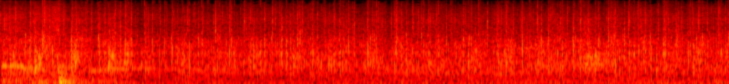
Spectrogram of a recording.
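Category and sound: crowd, loud applause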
